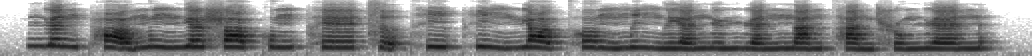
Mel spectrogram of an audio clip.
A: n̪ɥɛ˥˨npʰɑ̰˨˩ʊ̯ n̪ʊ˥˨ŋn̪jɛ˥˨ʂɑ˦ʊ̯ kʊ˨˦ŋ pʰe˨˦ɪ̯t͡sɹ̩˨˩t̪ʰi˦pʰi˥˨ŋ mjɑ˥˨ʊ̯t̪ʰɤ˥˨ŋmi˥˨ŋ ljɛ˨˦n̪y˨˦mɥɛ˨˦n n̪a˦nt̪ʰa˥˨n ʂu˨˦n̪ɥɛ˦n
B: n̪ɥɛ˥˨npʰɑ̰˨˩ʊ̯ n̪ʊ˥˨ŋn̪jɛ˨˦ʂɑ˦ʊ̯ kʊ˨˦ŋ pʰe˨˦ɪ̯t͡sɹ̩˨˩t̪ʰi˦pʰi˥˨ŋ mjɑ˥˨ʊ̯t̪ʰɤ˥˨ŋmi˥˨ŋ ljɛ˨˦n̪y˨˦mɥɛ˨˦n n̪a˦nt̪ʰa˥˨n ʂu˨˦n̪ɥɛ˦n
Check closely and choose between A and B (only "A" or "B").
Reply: A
